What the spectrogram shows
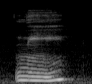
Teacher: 你 uses the 3rd tone. It starts mid, deep down, then rises back up, like a little valley with your voice.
